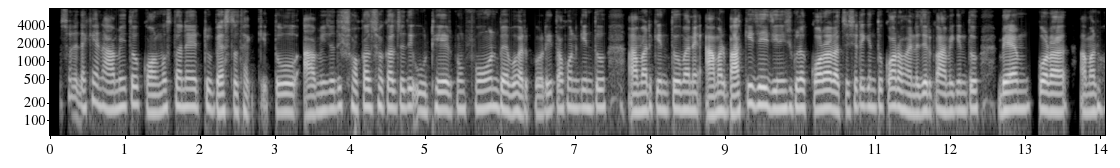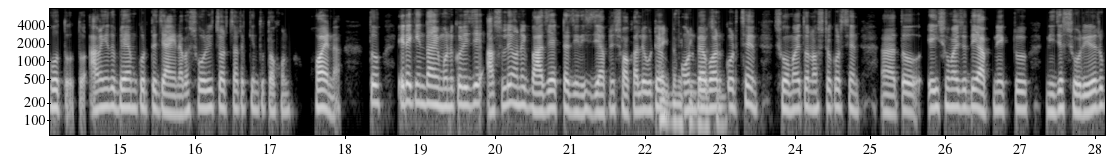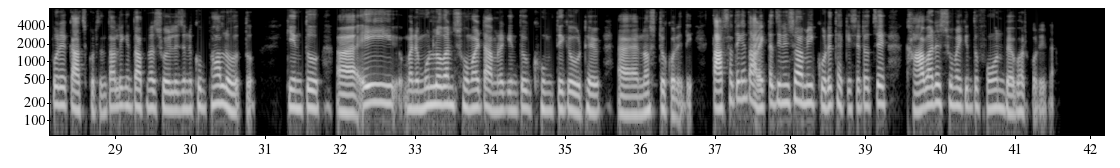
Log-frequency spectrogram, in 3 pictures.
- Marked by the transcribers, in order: "শরীরের" said as "শরীলের"
- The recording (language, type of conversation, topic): Bengali, podcast, স্ক্রিন টাইম কমাতে আপনি কী করেন?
